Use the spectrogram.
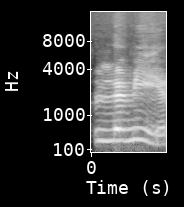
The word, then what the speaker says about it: Lemire: It's Lemire. It's very francophone. Lemire? Okay, Lemire.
